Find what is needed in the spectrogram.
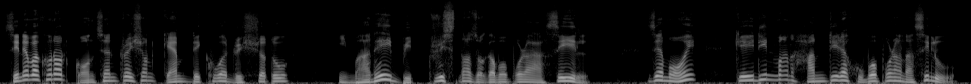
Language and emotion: Assamese, disgusted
